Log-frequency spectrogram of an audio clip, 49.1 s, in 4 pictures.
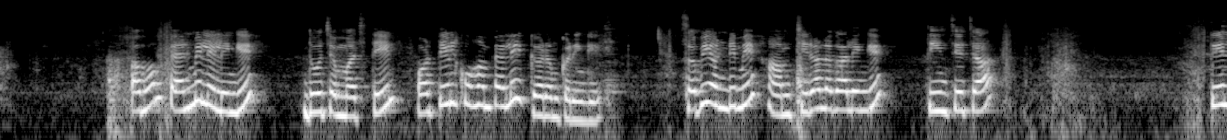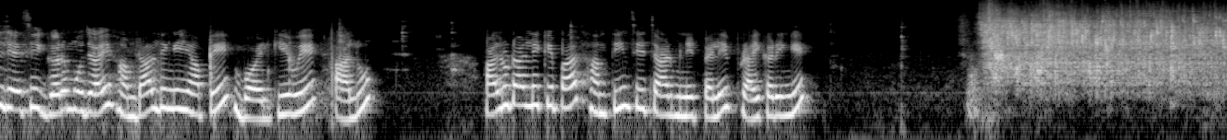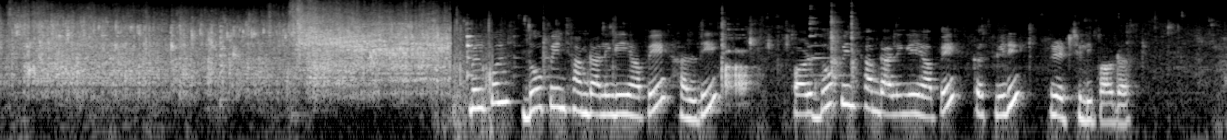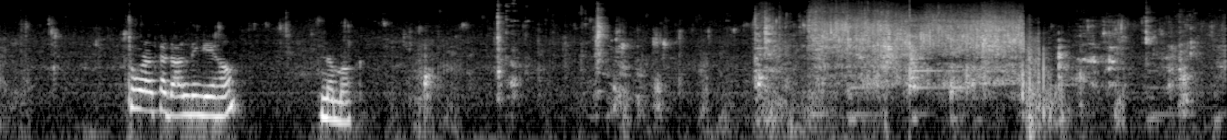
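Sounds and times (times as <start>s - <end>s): potatoes sizzling in oil: 21.8s - 49.0s
spatula tapping and scraping pan: 41.0s - 46.7s, 47.4s - 49.0s.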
